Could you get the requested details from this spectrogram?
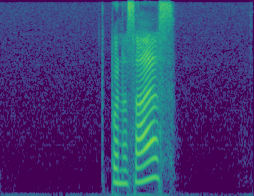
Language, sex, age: Danish, female, 35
